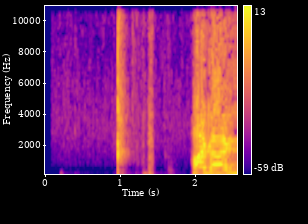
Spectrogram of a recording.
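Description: A man claps his hands.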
